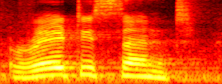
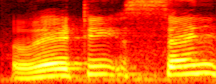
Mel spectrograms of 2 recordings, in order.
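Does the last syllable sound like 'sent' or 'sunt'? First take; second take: sunt; sent. First: The last syllable has a weak 'u' vowel. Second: The last syllable has a full 'e' vowel. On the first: The speaker calls it right. "संट" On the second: The speaker calls it wrong. "रेटिसेंट नहीं है"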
